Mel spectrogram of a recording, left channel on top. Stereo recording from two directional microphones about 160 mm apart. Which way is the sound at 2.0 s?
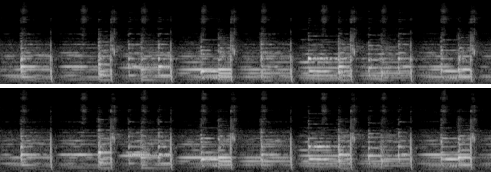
20° left (ahead or behind).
